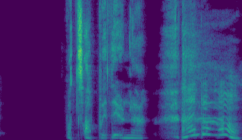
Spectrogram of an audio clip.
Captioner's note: whispers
